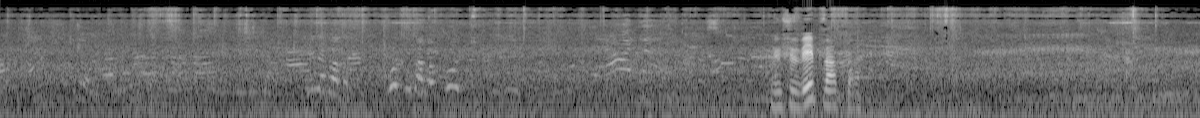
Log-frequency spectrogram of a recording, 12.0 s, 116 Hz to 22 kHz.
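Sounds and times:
distant children's voices: 0.0s - 12.0s.

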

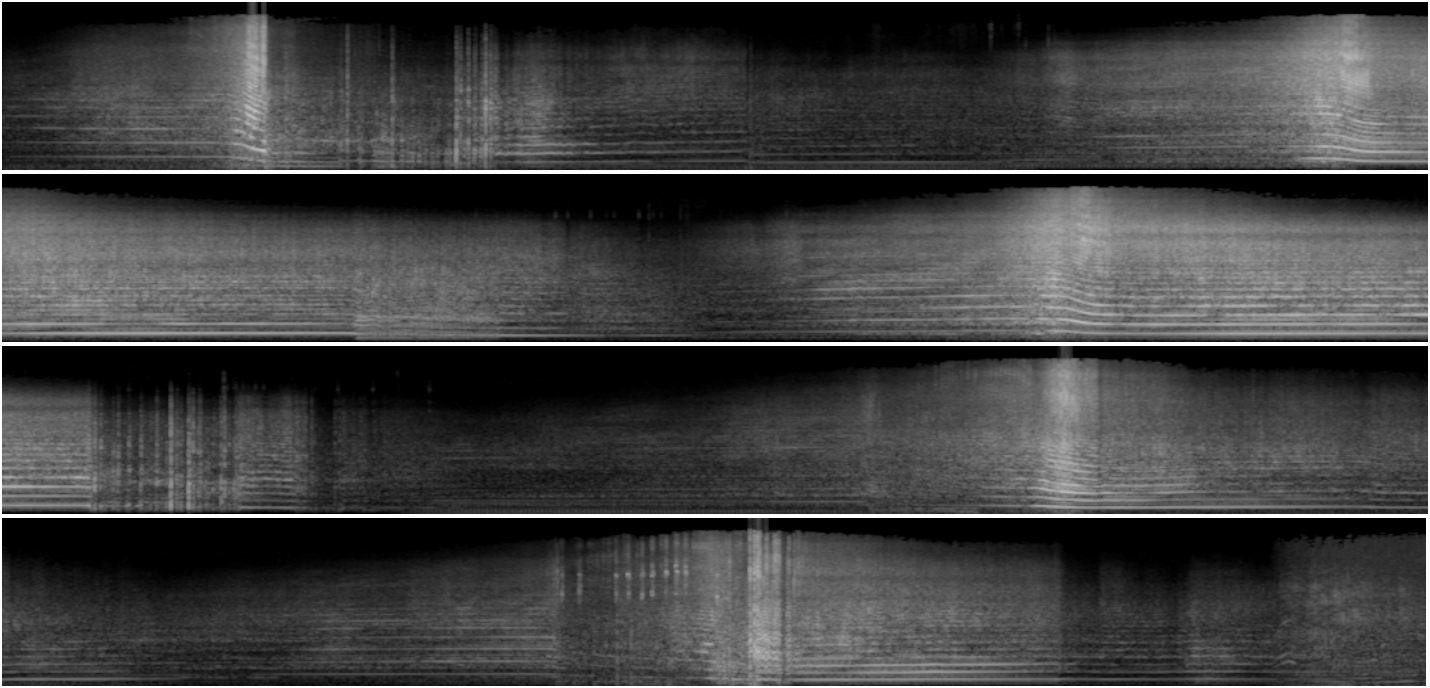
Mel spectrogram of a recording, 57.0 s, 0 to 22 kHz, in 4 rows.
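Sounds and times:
rally cars passing at full throttle: 0.0s - 57.0s
exhaust cracks and pops: 3.4s - 5.0s, 29.4s - 30.9s.

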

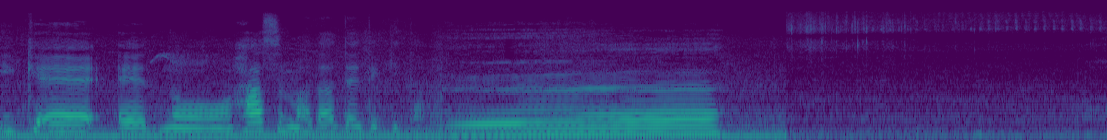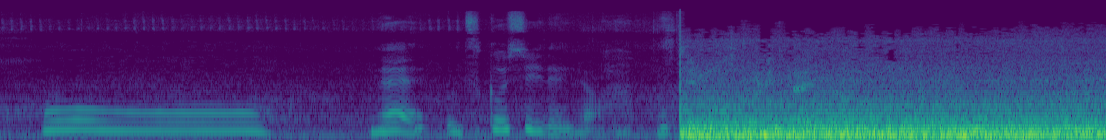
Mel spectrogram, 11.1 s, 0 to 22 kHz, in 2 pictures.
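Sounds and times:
person's drawn-out vocal sound: 2.2s - 3.7s.

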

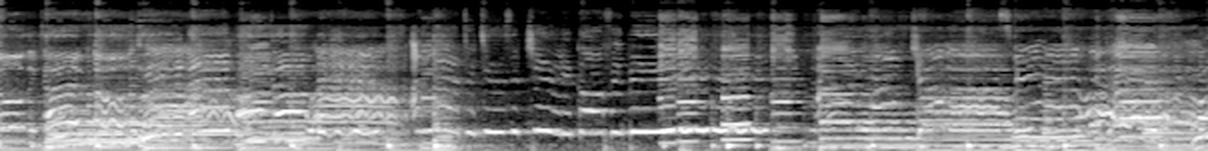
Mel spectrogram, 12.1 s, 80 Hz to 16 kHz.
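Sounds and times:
double bass: 0.0s - 5.0s, 7.6s - 12.0s
women's vocal ensemble singing: 0.0s - 6.0s, 7.2s - 12.0s.

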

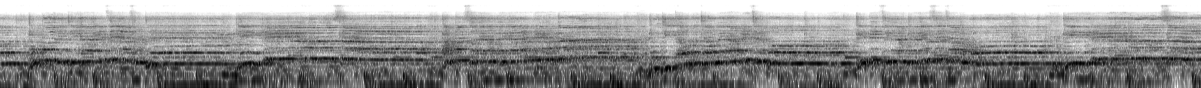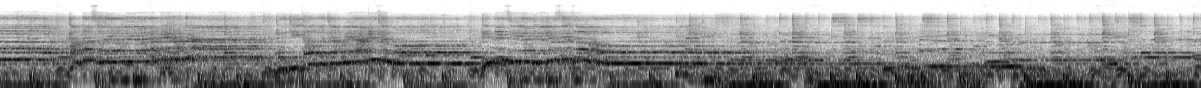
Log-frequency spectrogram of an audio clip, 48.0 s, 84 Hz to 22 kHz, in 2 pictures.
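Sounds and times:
church choir singing: 0.0s - 48.0s.

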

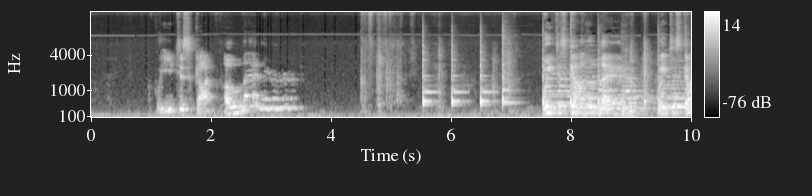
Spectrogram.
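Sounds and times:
cowbell-like percussion notes: 5.5s - 9.6s.

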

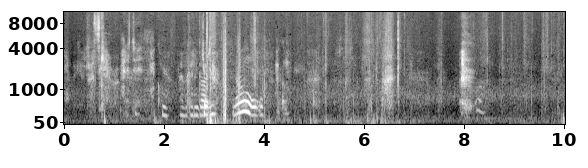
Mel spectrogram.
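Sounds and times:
footsteps through undergrowth: 2.8s - 10.0s.

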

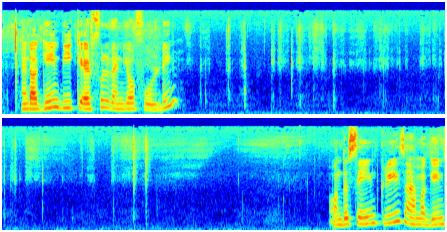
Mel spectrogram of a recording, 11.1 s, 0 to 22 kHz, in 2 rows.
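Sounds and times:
paper rustling: 0.0s - 0.7s, 1.7s - 8.2s.

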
